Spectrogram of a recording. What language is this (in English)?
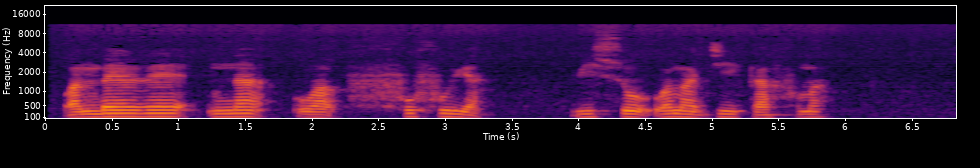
Tuki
